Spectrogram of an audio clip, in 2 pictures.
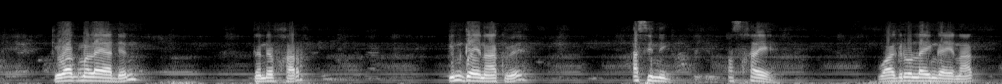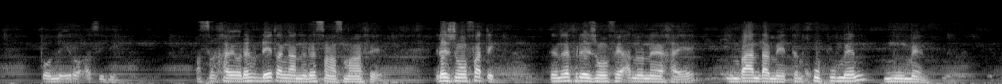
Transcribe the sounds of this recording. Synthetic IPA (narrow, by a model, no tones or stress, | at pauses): kiwaɡ̚malajadɛn | tɛndɛfxaɾ | inɡajnaːkwɛ | asiniɡ̚pasxajɛ | waːɡiɾolajiŋɡajnaːk̚ | tonːiiɾoʔasiniɡ̚ | pasxajɛɔɾɛfdɛtaŋɡanɾesãːsmaːfɛ̰ːɾeʒiɔ̃nfatik̚tɛnɾɛfɾeʒiɔ̃ːfɛːanonajxajeimbaːndametɛnxupːumenmumeːn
